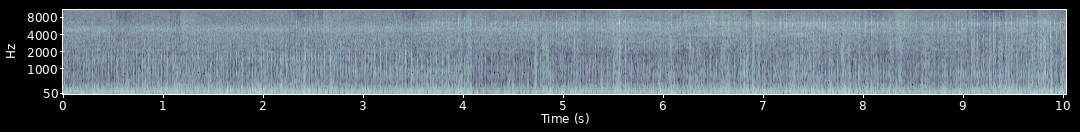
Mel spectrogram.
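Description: Motorcycle engine running steadily at cruising speed while riding, with wind noise on the microphone.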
